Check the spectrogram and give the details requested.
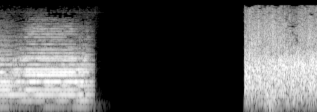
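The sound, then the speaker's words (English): A blaring, horn-like tone cuts off abruptly, followed by more than a second of silence, then a burst of loud, dense applause that continues to the end. No one speaks. “I went from blaring horse just claps in my ears like, yeah.”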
